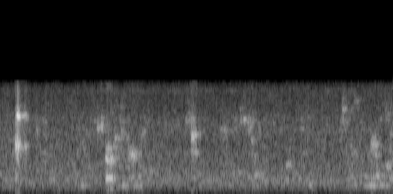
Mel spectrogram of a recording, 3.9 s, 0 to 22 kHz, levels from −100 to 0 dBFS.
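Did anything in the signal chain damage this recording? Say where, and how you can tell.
Yes. Codec stage: Speex coding makes the speech hoarse and noisy throughout, which fits about 11 kbps. The spectrogram shows energy confined to 200 Hz to 3.6 kHz.

Network stage: VoIP packet loss concealed by the speech codec at 3.49 to 3.55 s. Extrapolating over one 20 ms frame leaves a fading smear, visible as a decaying waveform envelope.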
